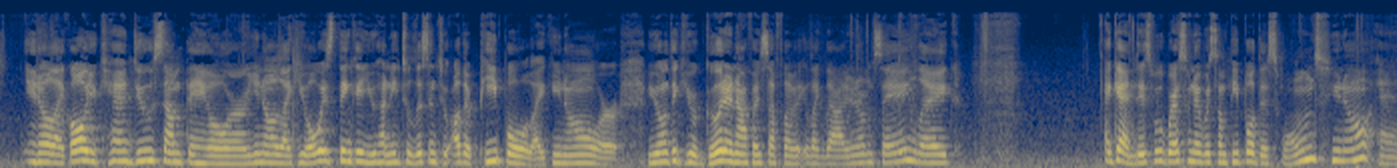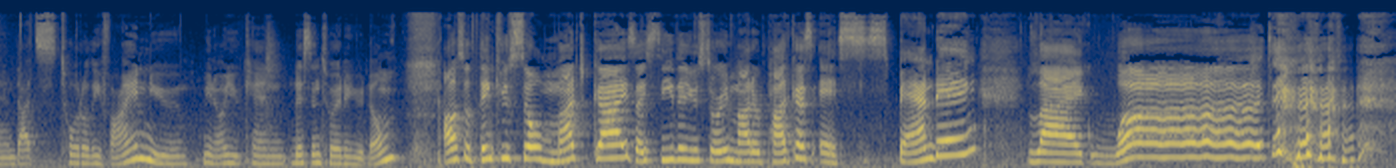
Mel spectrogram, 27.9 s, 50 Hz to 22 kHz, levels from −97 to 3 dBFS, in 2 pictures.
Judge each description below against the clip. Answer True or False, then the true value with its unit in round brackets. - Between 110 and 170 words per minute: False (185 wpm)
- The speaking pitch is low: False (215 Hz)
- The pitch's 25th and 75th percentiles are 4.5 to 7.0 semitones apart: True (5.2 semitones)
